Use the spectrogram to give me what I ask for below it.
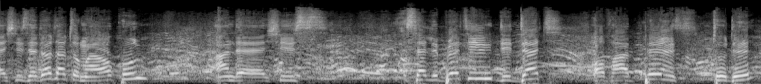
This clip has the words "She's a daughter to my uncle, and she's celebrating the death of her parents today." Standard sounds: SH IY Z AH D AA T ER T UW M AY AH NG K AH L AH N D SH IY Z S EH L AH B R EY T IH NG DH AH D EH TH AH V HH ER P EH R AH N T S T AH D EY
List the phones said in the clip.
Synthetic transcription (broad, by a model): SH IY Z AH D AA T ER T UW M AY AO K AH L AH N D SH IY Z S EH L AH B R EY T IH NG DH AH D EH T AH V HH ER P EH R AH N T S T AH D EY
